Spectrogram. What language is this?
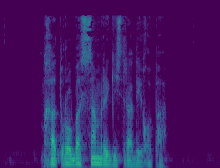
Georgian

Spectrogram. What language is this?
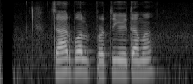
Nepali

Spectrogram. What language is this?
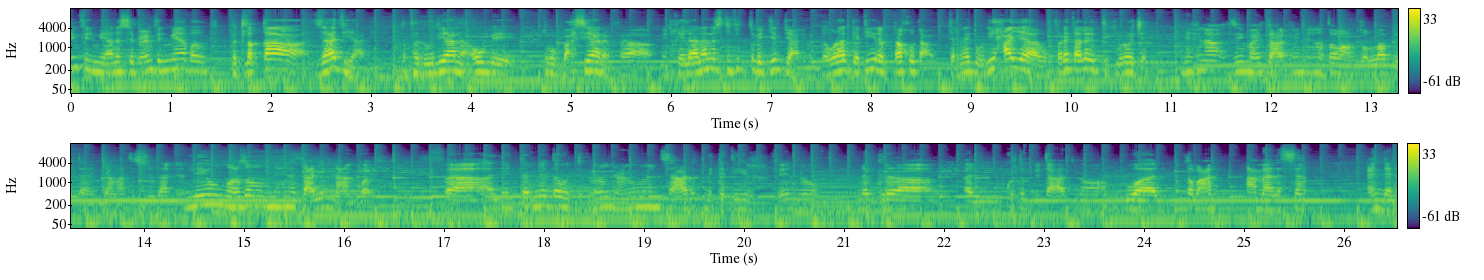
Arabic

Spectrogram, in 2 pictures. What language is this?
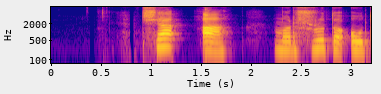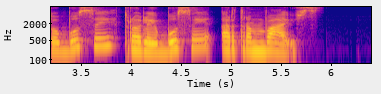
Lithuanian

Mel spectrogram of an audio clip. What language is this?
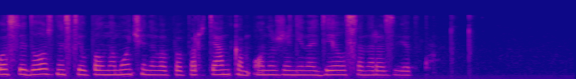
Russian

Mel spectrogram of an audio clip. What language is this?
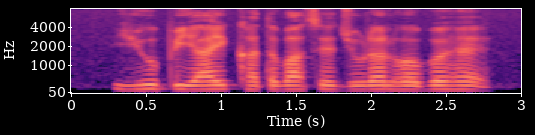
Magahi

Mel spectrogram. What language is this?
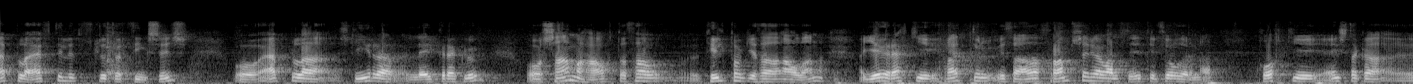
Icelandic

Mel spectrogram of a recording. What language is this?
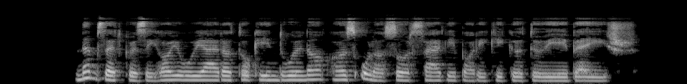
Hungarian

